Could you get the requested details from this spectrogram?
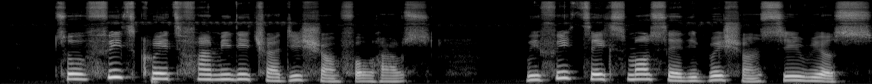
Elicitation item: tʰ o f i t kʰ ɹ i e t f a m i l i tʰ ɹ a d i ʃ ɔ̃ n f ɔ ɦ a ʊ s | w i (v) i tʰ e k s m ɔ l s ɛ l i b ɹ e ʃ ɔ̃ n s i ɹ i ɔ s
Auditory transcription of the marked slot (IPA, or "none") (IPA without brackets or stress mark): f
